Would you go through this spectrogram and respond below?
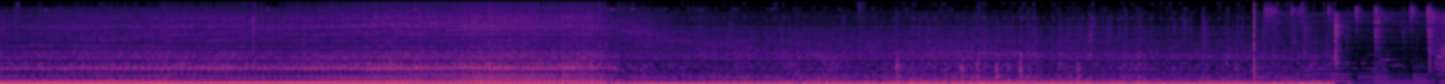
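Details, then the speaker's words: Car started cold in South Carolina, misfire that did not improve once warm and popping out the tailpipe under boost: low idle swells and sags unevenly with occasional skips, surging more than normal before shutting off; misfire with surging idle, cause unknown. "It's kind of surgy at idle too, more than it normally is."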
